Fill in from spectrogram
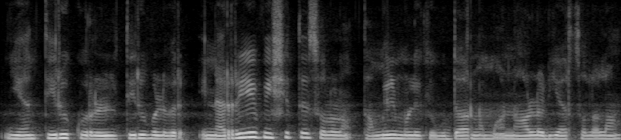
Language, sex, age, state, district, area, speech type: Tamil, female, 18-30, Tamil Nadu, Dharmapuri, rural, spontaneous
